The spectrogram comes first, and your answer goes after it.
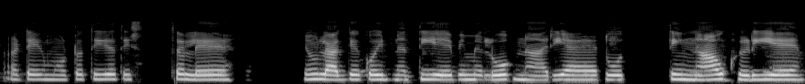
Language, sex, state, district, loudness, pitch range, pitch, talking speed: Marwari, female, Rajasthan, Nagaur, -16 LUFS, 215-230 Hz, 220 Hz, 140 wpm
